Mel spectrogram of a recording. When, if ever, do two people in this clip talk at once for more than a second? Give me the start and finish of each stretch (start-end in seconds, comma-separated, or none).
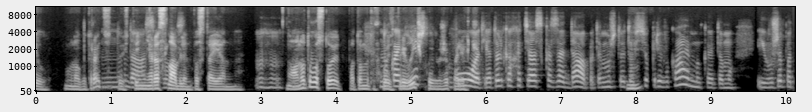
0.9-2.2, 4.6-5.9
